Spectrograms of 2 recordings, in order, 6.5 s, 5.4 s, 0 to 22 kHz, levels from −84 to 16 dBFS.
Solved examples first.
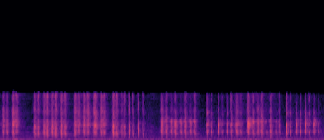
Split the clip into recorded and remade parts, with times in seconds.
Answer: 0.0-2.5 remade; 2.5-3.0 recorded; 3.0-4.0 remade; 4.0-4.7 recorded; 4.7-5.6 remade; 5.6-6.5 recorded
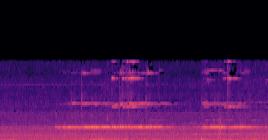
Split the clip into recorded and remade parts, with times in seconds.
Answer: 0.0-5.4 recorded

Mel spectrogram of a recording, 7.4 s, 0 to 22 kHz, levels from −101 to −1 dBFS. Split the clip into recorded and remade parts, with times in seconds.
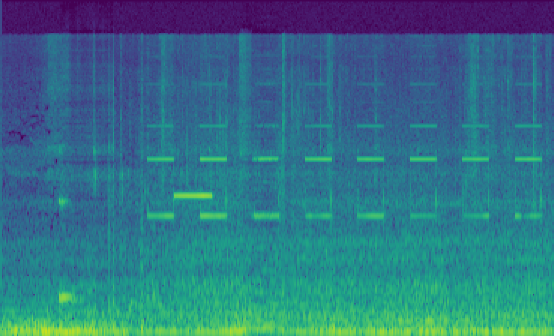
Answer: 0.0-0.8 recorded; 0.8-1.5 remade; 1.5-3.2 recorded; 3.2-3.7 remade; 3.7-7.4 recorded

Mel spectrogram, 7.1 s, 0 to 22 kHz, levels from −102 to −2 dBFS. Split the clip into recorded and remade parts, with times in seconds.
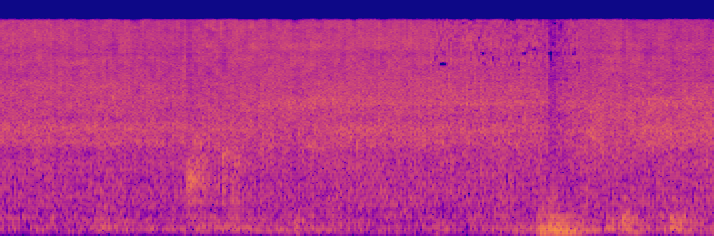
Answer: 0.0-4.3 remade; 4.3-5.8 recorded; 5.8-7.1 remade

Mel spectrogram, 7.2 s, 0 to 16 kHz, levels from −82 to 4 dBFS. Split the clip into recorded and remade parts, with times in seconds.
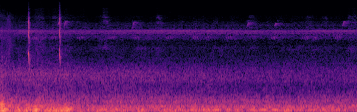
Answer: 0.0-1.5 recorded; 1.5-4.2 remade; 4.2-7.2 recorded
